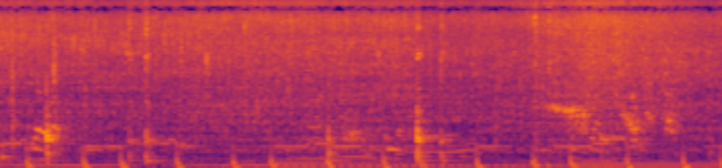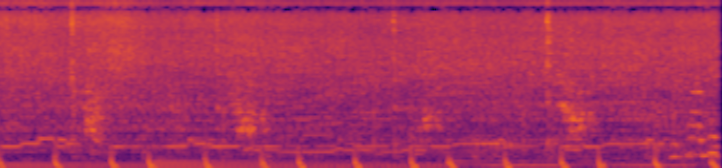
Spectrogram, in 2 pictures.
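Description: Pieces of raw eel sizzling in hot oil in a metal wok, stirred and turned with a metal spatula that taps and scrapes against the pan many times.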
